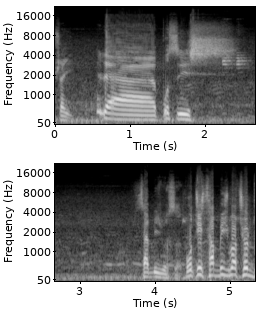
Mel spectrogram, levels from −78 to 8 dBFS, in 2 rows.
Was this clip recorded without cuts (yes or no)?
yes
